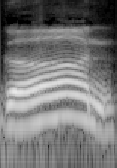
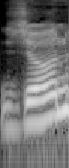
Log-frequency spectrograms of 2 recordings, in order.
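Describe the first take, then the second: First: The word begins with a hard g. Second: The word begins with a j sound. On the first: The speaker calls it right. "ଜି U N ଗନ୍ ହେଲା" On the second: The speaker calls it wrong. "ଜନ୍ ହବ ନାହିଁ"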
